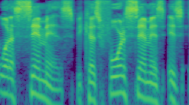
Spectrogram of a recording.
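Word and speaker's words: FortiSIEM: a Sim is because for Sim is is f o r t i s i m and we pronounced that last part SIM for to sim even though it's got an e in it yeah so Al alth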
